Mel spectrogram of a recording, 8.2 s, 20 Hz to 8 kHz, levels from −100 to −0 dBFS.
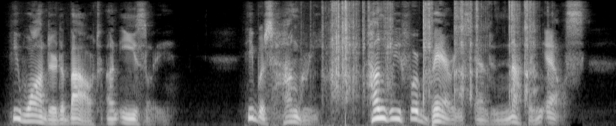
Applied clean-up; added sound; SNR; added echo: none; Coin (dropping) / Mechanisms; 7 dB; none.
